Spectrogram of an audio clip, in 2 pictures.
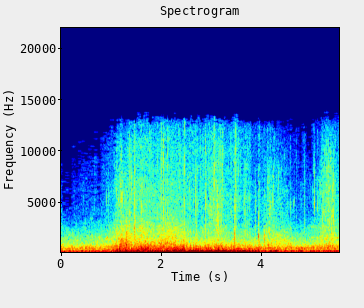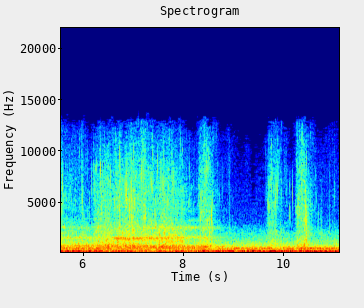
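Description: Flames whoosh up and roar, then crackle down.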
